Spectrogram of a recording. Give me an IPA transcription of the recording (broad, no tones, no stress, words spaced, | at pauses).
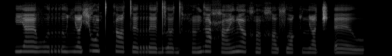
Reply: jævu ruʎɑçʁũt kɑtɛrɛdlœd hə̃ɡa ħãʎã χə̃χ ɑsʷɑqʎɑ t͡ʃʼɛu̯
